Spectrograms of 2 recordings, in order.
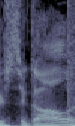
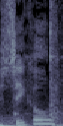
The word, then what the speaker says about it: Segal: will be there, Peter Seagal or Peter Seagull. How do you say his last name? S E G A L. I think you could probably go either way, right? Seagal or Seagull.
